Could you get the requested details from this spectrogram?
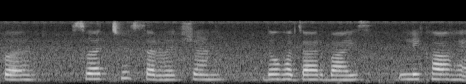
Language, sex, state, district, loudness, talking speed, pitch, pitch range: Hindi, female, Haryana, Rohtak, -18 LUFS, 105 wpm, 230 Hz, 225-240 Hz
